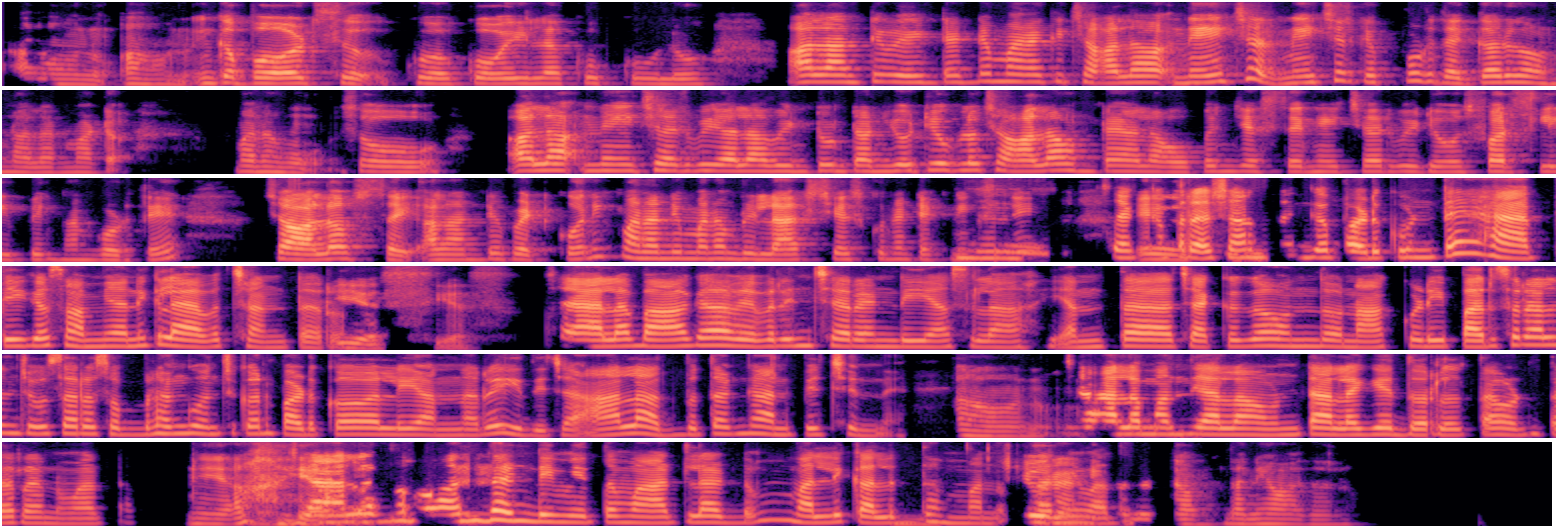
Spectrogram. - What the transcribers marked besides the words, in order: in English: "బర్డ్స్"; in English: "నేచర్ నేచర్‌కి"; in English: "సో"; in English: "నేచర్‌వి"; in English: "యూట్యూబ్‌లో"; in English: "ఓపెన్"; in English: "నేచర్ వీడియోస్ ఫర్ స్లీపింగ్"; in English: "రిలాక్స్"; in English: "టెక్నిక్స్‌ని"; in English: "హ్యాపీ‌గా"; in English: "యస్. యస్"; laughing while speaking: "యాహ్! యాహ్!"; chuckle; in English: "షూర్"
- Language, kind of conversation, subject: Telugu, podcast, సమయానికి లేవడానికి మీరు పాటించే చిట్కాలు ఏమిటి?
